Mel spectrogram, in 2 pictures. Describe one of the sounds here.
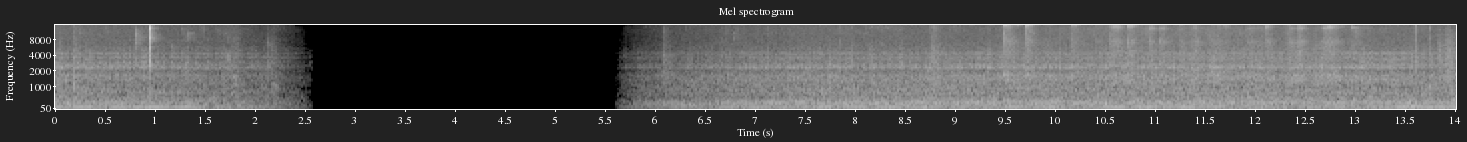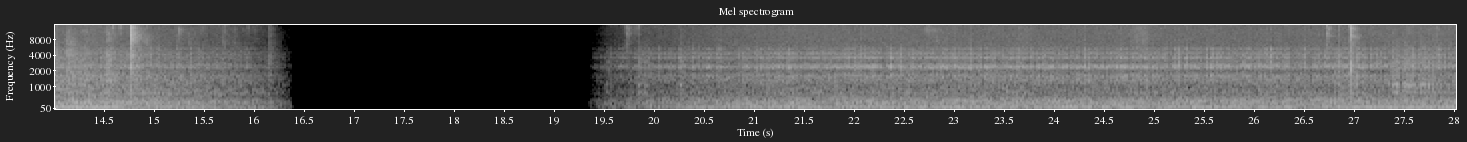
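Small clippers snip sharply.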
